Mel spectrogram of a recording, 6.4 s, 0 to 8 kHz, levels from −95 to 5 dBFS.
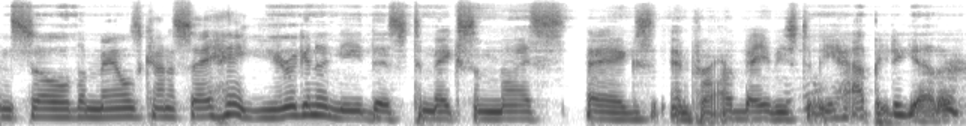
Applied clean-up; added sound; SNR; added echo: neural mask model DeepFilterNet 3.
